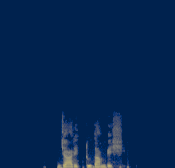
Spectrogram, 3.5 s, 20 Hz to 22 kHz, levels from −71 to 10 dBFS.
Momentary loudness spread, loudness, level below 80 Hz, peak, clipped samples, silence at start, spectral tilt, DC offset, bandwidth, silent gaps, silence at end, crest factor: 14 LU; -19 LUFS; -62 dBFS; -2 dBFS; under 0.1%; 1.15 s; -7 dB/octave; under 0.1%; 7.4 kHz; none; 0.95 s; 20 dB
